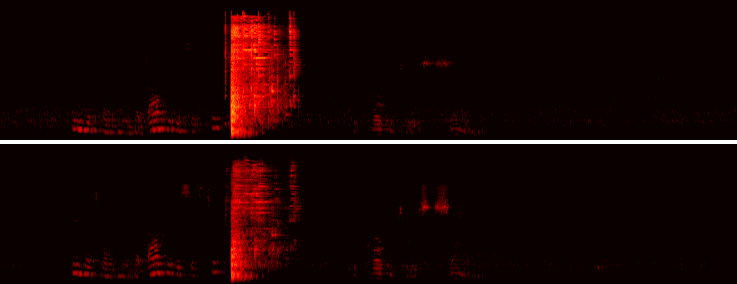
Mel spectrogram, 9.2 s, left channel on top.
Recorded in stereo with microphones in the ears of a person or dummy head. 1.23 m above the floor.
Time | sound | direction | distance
0.9 | a woman speaking | 80° right | 3.5 m
2.8 | breaking glass | 60° left (ahead or behind) | 0.8 m
4.4 | a man speaking | 50° right (ahead or behind) | 1.4 m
